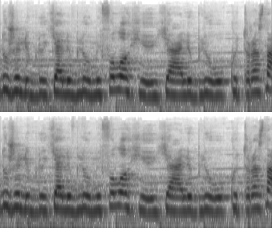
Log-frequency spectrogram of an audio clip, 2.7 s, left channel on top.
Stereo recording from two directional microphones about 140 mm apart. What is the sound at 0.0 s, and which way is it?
A woman's voice, 30° left (ahead or behind).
